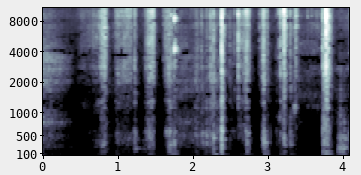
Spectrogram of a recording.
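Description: Scissors snip through card for Christmas gift cards in a quick series of short, close, crisp cuts with small pauses between them, a soft rasping edge on each snip, no voices.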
